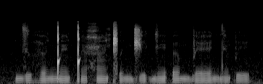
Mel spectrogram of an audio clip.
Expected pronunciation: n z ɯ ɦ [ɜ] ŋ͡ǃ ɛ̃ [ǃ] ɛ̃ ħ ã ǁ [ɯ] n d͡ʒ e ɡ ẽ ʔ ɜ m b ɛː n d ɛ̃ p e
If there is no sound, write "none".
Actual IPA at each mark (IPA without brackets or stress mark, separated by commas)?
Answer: ɜ, ǃ, ɯ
